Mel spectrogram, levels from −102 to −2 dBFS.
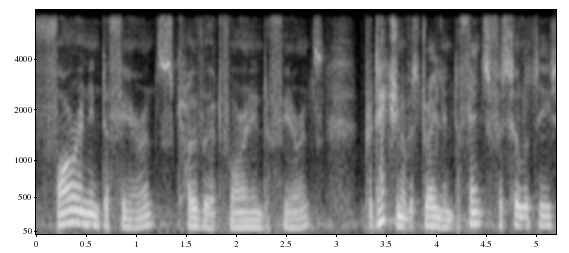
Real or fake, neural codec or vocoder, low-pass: fake; vocoder, 22.05 kHz, 80 mel bands, WaveNeXt; 7.2 kHz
